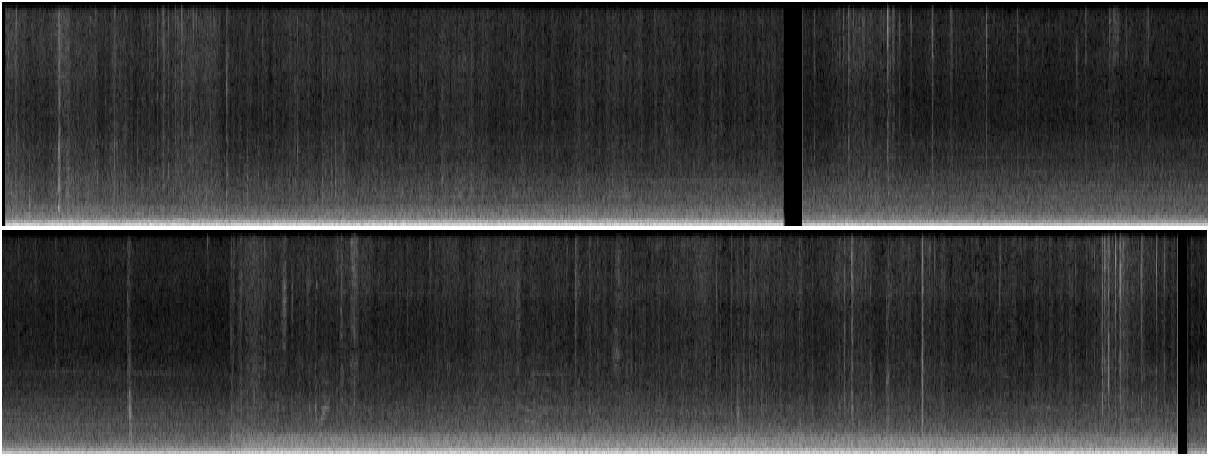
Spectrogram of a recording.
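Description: Car engine and road noise heard from inside the cabin, a steady low hum while driving a winding hill road. It drops out briefly about ten seconds in and again near the end, and the engine note changes about eighteen seconds in.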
